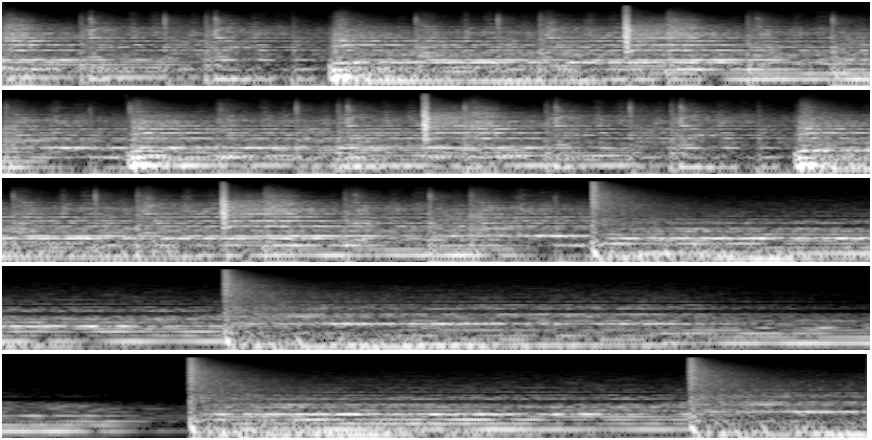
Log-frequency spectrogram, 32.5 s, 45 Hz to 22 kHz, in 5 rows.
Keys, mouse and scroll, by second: 0.1-3.6 ctrl+drag, 4.3 Return, 5.4-5.7 alt+scroll up 1, 6.2 click, 8.9 alt+scroll up 1, 9.1 space, 9.3-9.9 click, 9.6 space, 10.5 click, 11.5 alt+scroll up 2, 11.8 space, 11.9 click, 14.1 right click, 15.9 click, 26.5 right click, 27.6-32.5 drag.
